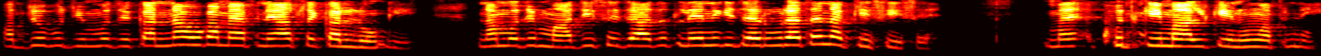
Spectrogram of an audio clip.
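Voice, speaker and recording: A woman's voice: very high-pitched, fairly even intonation, fast, pushed and bright. A woman voicing a defiant young daughter-in-law in a cartoon, assertive and determined to study. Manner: pleading then defiant, assertive. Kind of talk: cartoon voice acting.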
